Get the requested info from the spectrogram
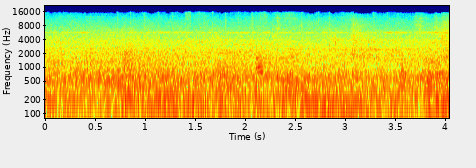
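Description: Steady background din of a large exhibition hall, with distant indistinct voices.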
